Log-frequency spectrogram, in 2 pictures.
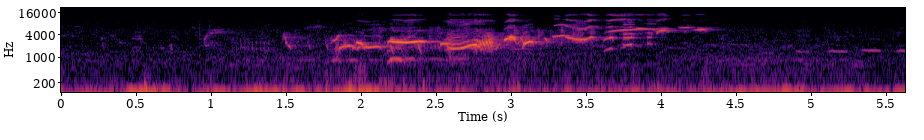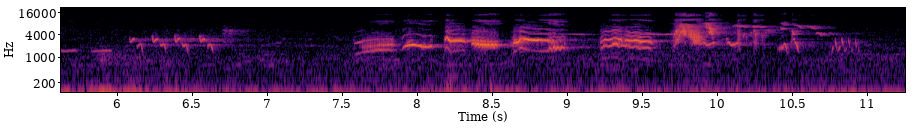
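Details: Bird giving lively twittering phrases of rapid chirps and warbled whistles, broken by brief pauses and a short clear tone, then renewed bursts of jumbled high notes, with a steady low hum beneath.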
